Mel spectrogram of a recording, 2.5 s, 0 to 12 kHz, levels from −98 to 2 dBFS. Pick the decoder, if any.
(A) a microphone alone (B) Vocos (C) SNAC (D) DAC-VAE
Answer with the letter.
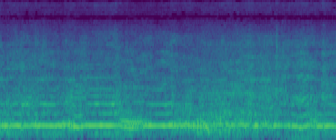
C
